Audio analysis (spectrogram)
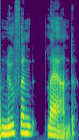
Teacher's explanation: there's supposed to be a slight guttural stop between Newfound and land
